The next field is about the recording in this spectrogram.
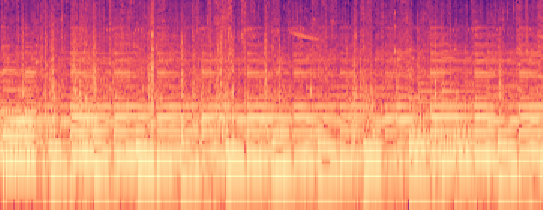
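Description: Horse hooves clip-clop in a steady rhythm as a horse-drawn wagon moves along, heard over sustained tonal sounds that run throughout.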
